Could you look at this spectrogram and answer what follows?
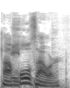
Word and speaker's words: Holzhauer: It's Holzhauer. Holzhauer, okay.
